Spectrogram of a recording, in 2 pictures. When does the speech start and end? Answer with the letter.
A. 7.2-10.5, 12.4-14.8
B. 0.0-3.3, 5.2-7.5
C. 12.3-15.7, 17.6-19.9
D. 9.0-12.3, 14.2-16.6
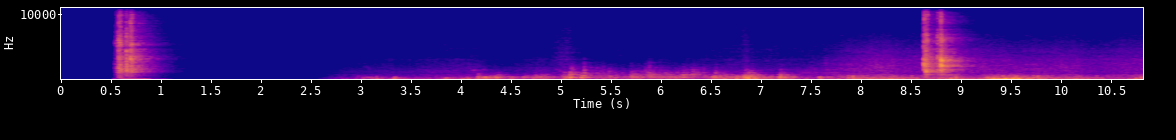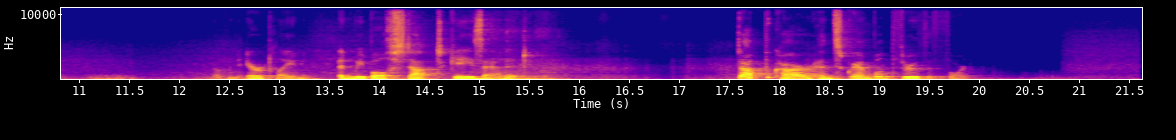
C.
